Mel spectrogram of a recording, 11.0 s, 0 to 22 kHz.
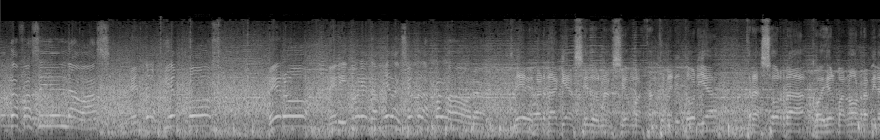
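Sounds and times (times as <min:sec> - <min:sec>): stadium crowd noise: 0:00.0 - 0:11.0
man commentating: 0:01.5 - 0:11.0.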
